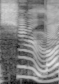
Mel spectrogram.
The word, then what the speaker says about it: 신라: 자, 그럼 얘 발음할 때 우리 어떻게 발음하냐면 실라 이렇게 발음하지.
